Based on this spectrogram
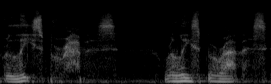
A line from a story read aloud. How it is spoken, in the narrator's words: whispering in their ears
